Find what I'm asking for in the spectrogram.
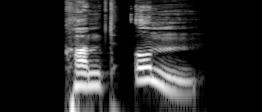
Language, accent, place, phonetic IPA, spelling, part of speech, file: German, Germany, Berlin, [ˌkɔmt ˈʊm], kommt um, verb, De-kommt um.ogg
- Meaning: inflection of umkommen: 1. third-person singular present 2. second-person plural present 3. plural imperative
